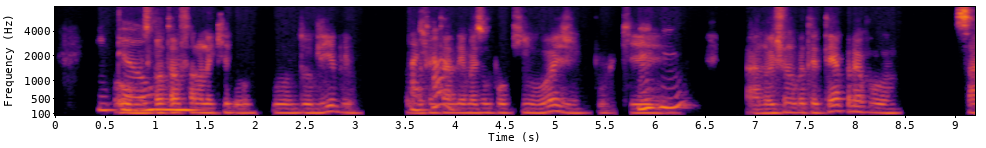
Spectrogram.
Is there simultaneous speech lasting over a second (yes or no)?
no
